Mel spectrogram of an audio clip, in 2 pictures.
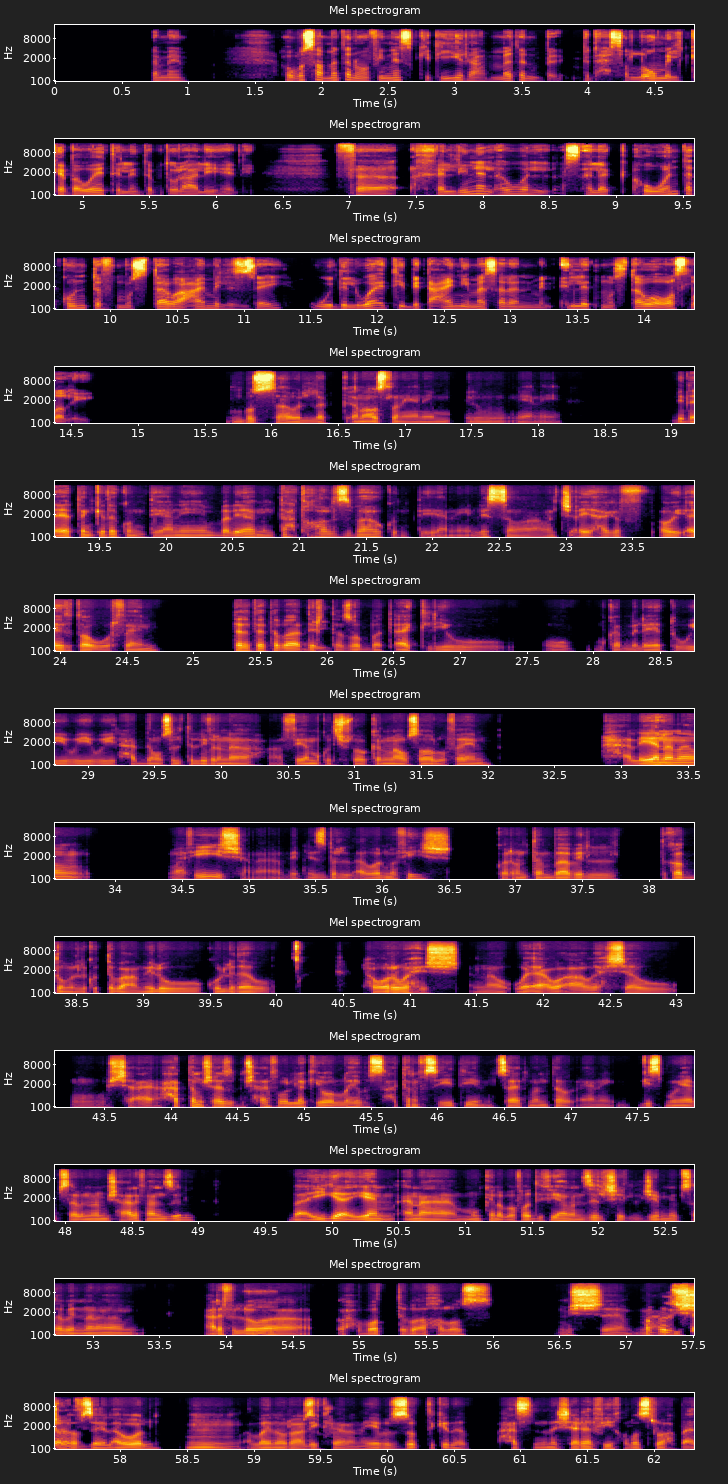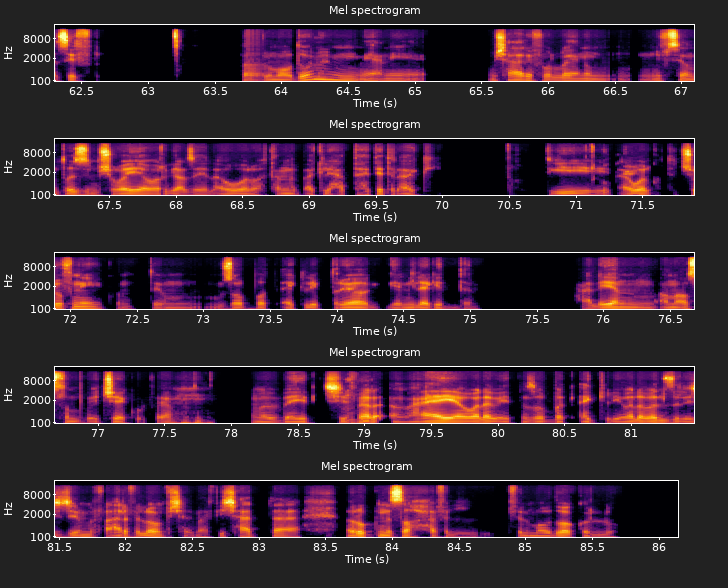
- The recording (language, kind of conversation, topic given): Arabic, advice, إزاي أقدر أستمر على جدول تمارين منتظم من غير ما أقطع؟
- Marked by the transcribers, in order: in English: "لLevel"; tapping; tsk; in English: "الGym"; tsk; other background noise; laughing while speaking: "فاهم"; in English: "الGym"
